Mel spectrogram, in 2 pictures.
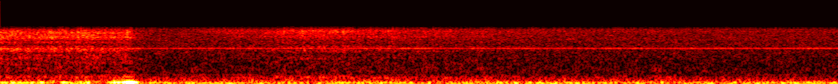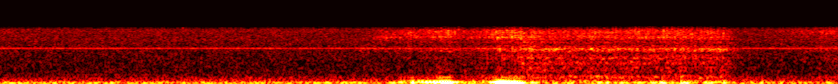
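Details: Dog, a really loud snorer, recorded soon after falling asleep: low rumbling snores and soft snorts over steady background noise; snoring.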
